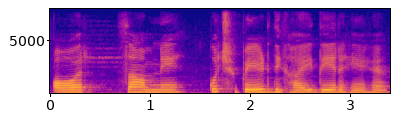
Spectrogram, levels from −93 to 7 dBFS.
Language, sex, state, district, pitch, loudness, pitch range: Hindi, female, Chandigarh, Chandigarh, 215 Hz, -17 LUFS, 205-225 Hz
